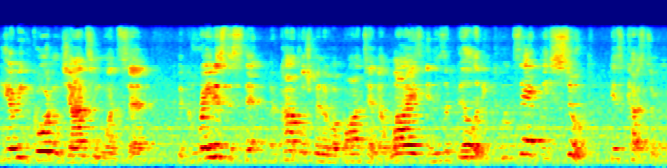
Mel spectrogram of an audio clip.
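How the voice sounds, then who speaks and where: A noisy, deeply reverberant live recording. An actor plays an easygoing bartender with a philosophical turn, speaking in stage radio drama style at some distance from the microphone. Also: very animated, normal speed, natural voice. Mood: philosophical, reassuring. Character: easygoing, philosophical bartender dispensing love advice. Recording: very echoey, distant live recording, clear noise.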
